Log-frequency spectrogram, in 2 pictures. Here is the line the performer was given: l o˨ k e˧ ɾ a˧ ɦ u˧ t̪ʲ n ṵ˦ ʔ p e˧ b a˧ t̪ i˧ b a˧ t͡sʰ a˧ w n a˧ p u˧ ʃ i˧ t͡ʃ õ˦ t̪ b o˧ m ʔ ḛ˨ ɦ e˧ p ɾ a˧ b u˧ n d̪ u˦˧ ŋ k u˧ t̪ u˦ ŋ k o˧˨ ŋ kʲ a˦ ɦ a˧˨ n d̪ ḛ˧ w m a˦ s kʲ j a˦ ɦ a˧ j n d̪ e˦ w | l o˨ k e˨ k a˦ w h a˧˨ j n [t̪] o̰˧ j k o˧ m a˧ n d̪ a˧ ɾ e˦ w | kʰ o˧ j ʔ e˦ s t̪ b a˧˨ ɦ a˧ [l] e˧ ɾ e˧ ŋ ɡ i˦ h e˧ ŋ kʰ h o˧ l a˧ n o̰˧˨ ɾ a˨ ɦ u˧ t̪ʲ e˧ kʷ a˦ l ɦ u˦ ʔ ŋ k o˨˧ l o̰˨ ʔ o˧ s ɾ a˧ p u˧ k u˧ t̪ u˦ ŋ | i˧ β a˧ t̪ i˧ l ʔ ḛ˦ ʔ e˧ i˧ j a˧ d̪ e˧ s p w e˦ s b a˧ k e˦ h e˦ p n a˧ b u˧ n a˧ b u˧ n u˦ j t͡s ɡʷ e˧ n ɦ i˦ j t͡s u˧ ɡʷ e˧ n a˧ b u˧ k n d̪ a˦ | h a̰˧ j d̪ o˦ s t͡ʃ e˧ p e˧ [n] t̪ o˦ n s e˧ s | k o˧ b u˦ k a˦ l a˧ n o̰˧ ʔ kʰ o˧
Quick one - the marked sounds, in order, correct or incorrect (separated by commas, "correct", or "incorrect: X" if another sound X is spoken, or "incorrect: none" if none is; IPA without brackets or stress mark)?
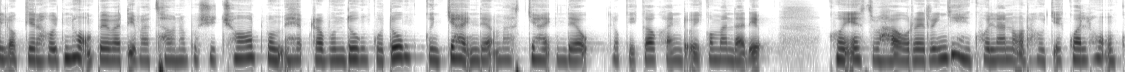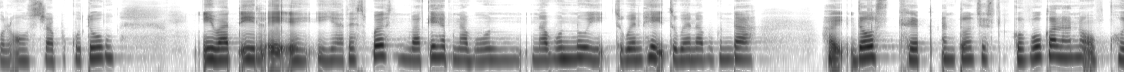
incorrect: d̪, incorrect: ɾ, correct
